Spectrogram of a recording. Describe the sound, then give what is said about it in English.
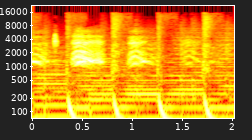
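A raven gives four low, hoarse croaks in a steady rhythm about half a second apart, loud, with no other sounds or voices. “They often travel in pairs and communicate through low, croaking sounds.”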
